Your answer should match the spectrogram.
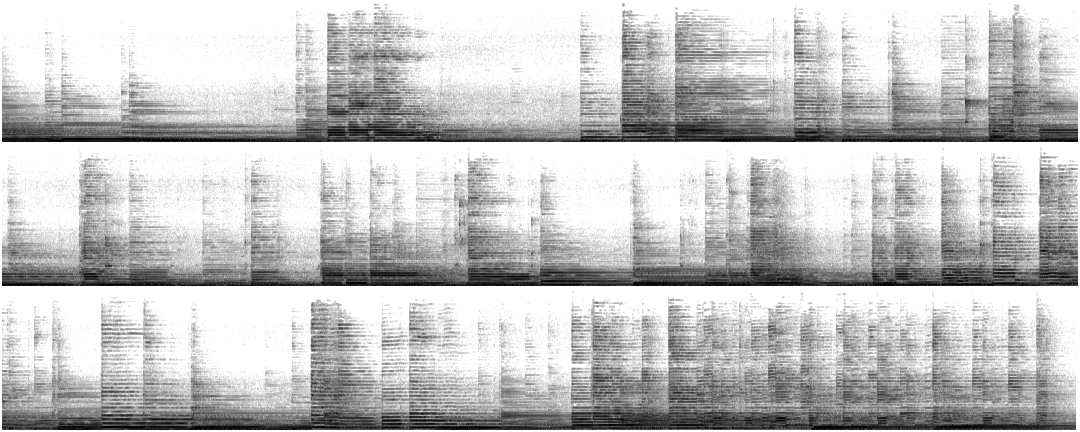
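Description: Acoustic guitar played fingerstyle: a plucked melody over ringing bass notes and chords, with a low bass note held for the first few seconds.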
